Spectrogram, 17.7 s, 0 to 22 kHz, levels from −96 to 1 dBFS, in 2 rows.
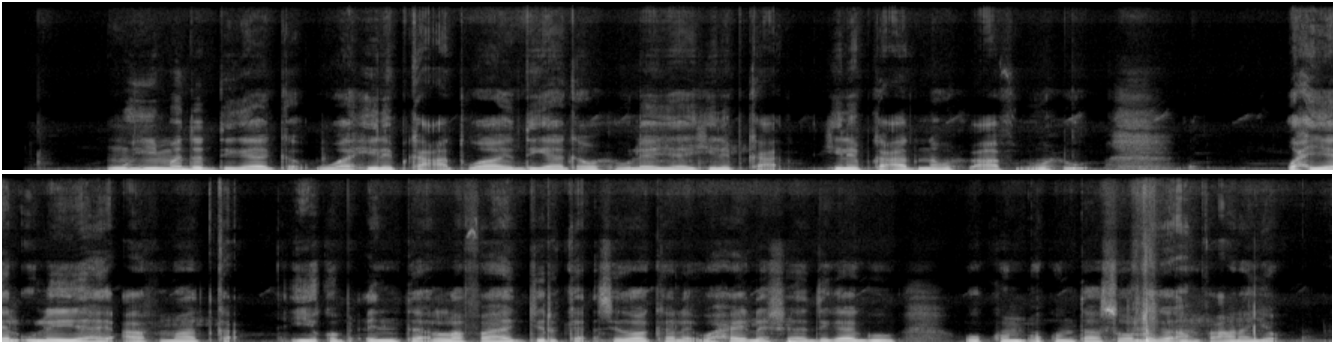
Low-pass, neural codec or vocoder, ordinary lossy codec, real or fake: none; none; none; real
